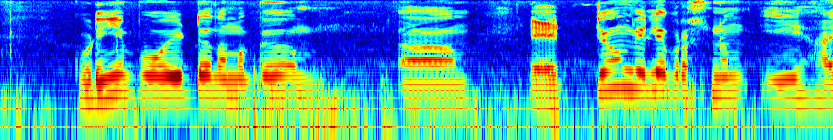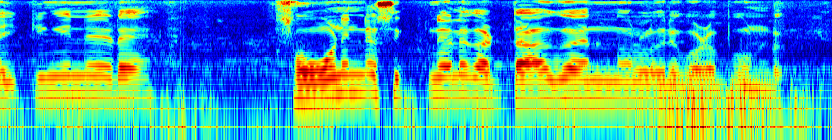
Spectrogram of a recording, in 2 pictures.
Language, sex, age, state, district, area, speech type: Malayalam, male, 30-45, Kerala, Alappuzha, rural, spontaneous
